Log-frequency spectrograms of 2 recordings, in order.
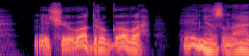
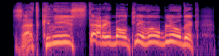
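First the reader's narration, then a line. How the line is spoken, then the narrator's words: Shouting. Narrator (Russian): прокричал Ллойд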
